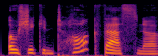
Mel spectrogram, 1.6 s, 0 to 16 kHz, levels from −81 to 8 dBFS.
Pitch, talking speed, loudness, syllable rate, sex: 200 Hz, 225 wpm, -19 LUFS, 4.9 syllables/s, female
